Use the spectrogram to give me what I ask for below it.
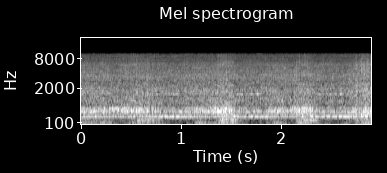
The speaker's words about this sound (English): And I'm turning my bowl and I'm also moving my mixer around.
